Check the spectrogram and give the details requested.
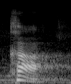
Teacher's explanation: cara membaca ka, nafasnya berhembus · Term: hamas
